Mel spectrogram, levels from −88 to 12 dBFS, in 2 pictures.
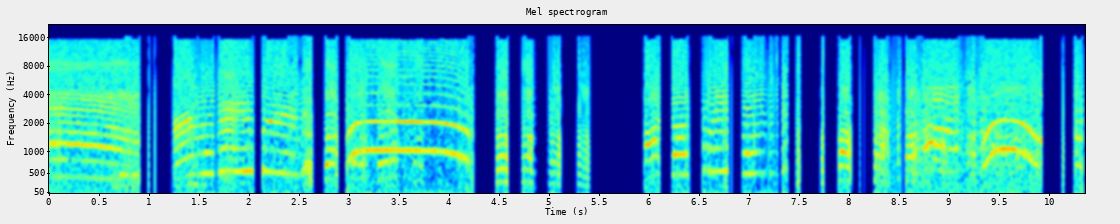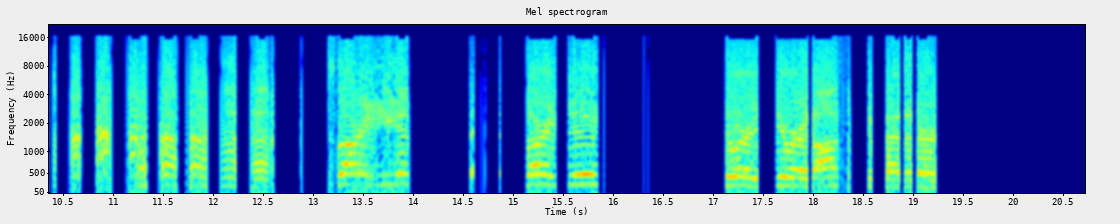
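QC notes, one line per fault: throughout: low bit depth without dither, grainy distortion tracking the sound, quiet parts sputter or drop out; likely 3-bit rounding, error about 10 dB down.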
